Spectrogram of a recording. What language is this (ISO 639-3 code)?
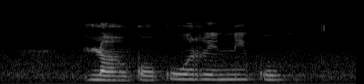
tso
